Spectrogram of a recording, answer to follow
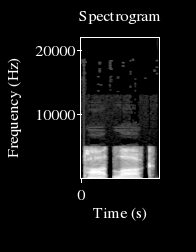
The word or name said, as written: potluck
